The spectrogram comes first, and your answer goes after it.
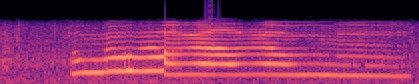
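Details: A cat gives one long meow, starting with a wavering rise, then settling into a steady, slightly falling tone held for about two seconds over a quiet background.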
